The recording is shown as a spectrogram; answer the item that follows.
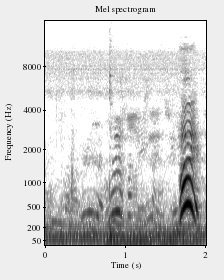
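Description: Voices chattering, then one short, loud, high-pitched shout near the end.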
